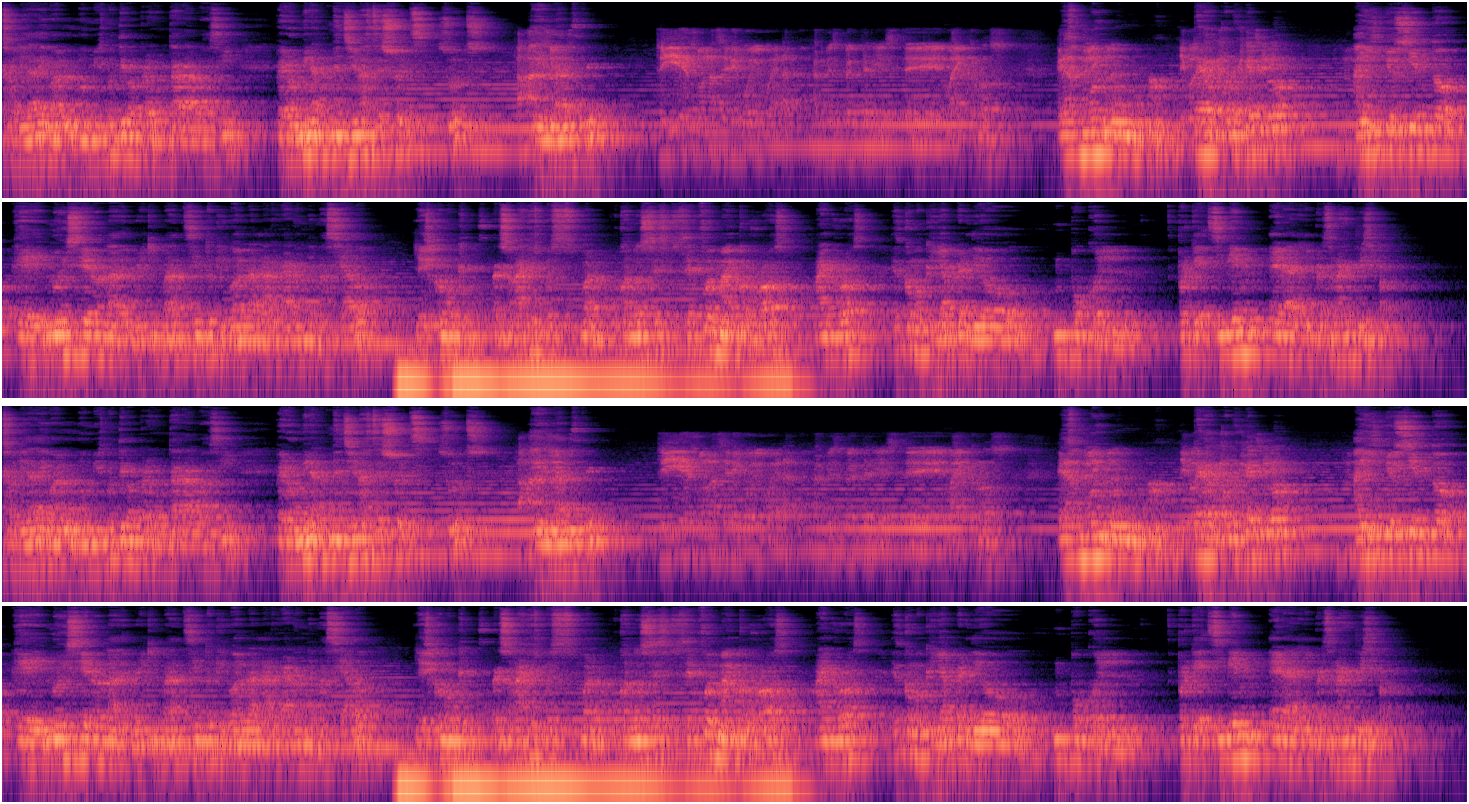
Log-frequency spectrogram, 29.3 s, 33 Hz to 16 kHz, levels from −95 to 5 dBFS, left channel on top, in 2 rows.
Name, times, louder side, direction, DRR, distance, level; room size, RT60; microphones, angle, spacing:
voice 1, 0.0-4.8 5.3-5.9 9.8-9.9 10.5-12.9 13.3-18.4 18.8-19.3 19.5-22.5 22.8-23.3 23.5-26.1 26.4-28.4, equal, 5° right, -10 dB, 1.0 m, -25 dB
sound 1, 2.8-9.9 10.2-14.3 14.9-22.5, equal, 65° right, 0.8 m, -30 dB
voice 2, 5.1-5.6 6.5-11.2 11.7-12.8 13.3-13.5 18.8-19.0, left 1 dB, 60° left, -3 dB, 0.6 m, -35 dB
4.1 x 2.1 x 2.6 m, 1.4 s
head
